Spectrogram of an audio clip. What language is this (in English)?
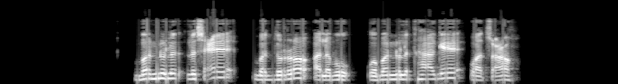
Tigre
